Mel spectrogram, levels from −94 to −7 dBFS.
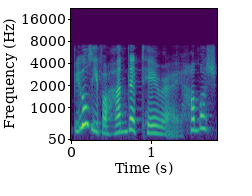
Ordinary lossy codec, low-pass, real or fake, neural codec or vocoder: none; 7.2 kHz; fake; codec, 24 kHz, 0.9 kbps, WavTokenizer, small release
